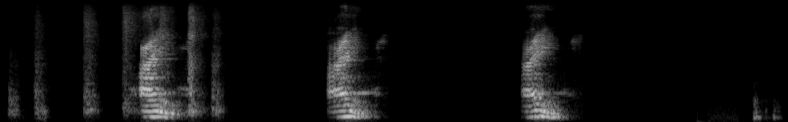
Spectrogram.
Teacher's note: Ito naman, wala siyang katumbas sa English. Dito siya nagagaling sa gitna ng throat.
